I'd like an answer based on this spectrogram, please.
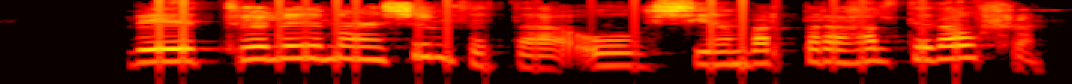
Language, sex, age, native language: Icelandic, female, 30-39, Icelandic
